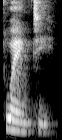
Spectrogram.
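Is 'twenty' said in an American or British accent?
British. It is said with a British accent. "Os britânicos pronunciam 20"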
